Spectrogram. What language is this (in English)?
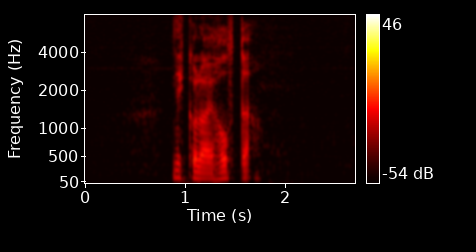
Norwegian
